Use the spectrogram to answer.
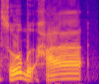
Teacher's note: Subha dibacanya subha, ba-nya ba sukun, sub dipantulkan. Ini termasuk qalqalah juga ya, sama seperti ayat pertama dan ayat kedua, qalqalah sugro.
